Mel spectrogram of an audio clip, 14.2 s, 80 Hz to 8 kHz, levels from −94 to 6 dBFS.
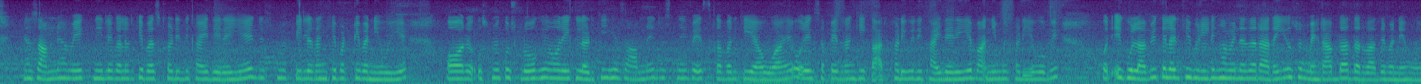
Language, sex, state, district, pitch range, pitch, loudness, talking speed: Hindi, female, Chhattisgarh, Raigarh, 210-235 Hz, 225 Hz, -31 LUFS, 295 wpm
